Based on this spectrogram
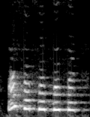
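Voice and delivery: high, playful little dog barks; puppy barking. Acted. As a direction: bark like an excited puppy. Millie the dog puppet barks.

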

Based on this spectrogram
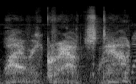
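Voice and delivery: whispering. Real, not acted. Sneaking up, hiding together.

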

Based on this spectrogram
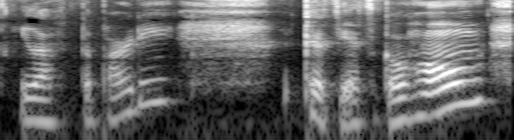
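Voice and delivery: ordinary talk

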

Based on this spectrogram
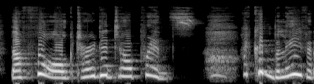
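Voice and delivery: loud, high astonished telling with a gasp; excited amazement. Acted. Parent to child about the transformation, loud amazement. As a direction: sell the surprise.

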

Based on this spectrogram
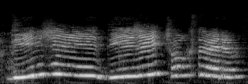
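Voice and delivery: thrilled, shouting her favourite; excited squeal. Real, not acted. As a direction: burst out with joy. Excited about her doll pick.

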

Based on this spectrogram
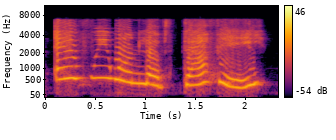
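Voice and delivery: put-on high, drawn-out whiny child; small child's wheedling voice; pleading little brother. A narrator's reading. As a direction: plead in a babyish sing-song, very slowly. Peter's child voice continues.

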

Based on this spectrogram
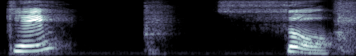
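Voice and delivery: "Queso" broken as que, pause, so; rising first beat, falling second in "Queso"; separate syllables. Shown as a demonstration. Teacher models both syllables, "Queso" split apart. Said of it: "La sílaba que y la sílaba so".

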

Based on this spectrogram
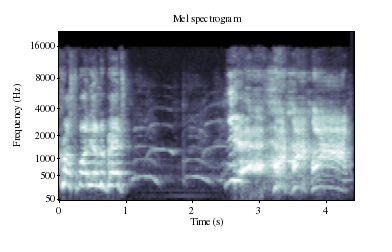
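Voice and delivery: loud, high shouted call; excited cheer. Real, not acted. Streamer cheering a crossbody on the bed, excited shout. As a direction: call the move and whoop.

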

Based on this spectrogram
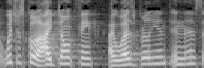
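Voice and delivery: ordinary talk

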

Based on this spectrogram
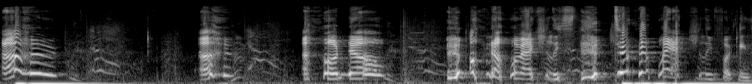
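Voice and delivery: high, loud yelps and laughter; laughing panic. Real, not acted. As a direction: yell helplessly through laughter while stuck. Player stuck being hit repeatedly.

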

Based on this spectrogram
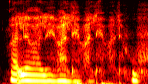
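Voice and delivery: hushed, tense whisper. Real, not acted. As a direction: whisper to calm yourself down. Tense moment, calming self.

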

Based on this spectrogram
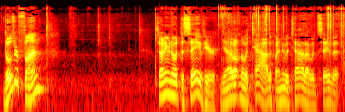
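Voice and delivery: ordinary talk

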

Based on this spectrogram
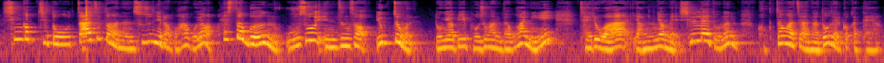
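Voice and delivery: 광고 문구 읽듯 또박또박; 홈쇼핑 내레이션처럼 설명하기; product ad read. Acted. (시청자에게 세 가지 양념 맛을 소개하는 광고 낭독)

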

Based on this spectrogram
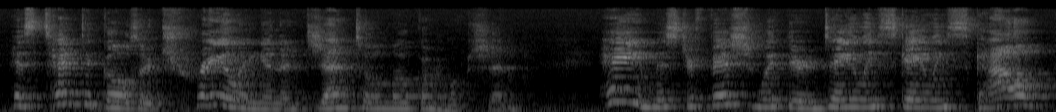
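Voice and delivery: lively storybook read-aloud; bouncy rhyming picture-book narration; reading to children. A narrator's reading. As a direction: read it like bedtime story time for kids.

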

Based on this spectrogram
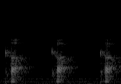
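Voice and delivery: "Ka, ka, ka" as crisp breathy back-tongue clicks; clean k sounds. Shown as a demonstration. Brass teacher demos a clean back consonant, crisp and unvoiced. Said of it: "something like a K in the back".

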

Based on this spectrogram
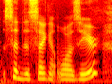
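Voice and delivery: ordinary delivery, nothing marked

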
